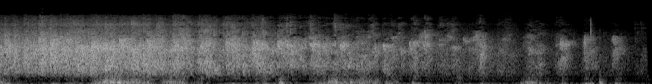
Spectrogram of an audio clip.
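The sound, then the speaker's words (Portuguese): An audience applauds to welcome first-time visitors in a steady, dense wash of clapping, loud at first and gradually thinning into scattered claps that trail off at the end. “Por favor, sinto-se em casa e queremos saudá-los com um salvo de palmas.”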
